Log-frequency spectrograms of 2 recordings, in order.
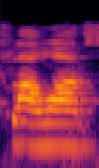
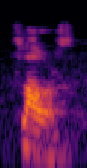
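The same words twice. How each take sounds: First: The W sound is long and heavy. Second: The W sound is brief and light. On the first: The speaker calls it wrong. "if you pronounce that, then the pronunciation kind of goes off" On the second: The speaker calls it right. "we pronounce the W, but like just for a short while"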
